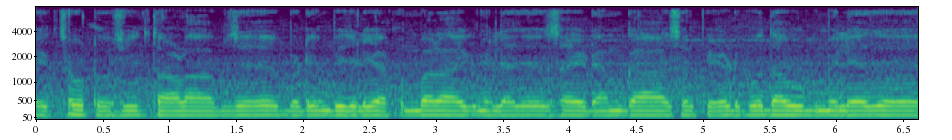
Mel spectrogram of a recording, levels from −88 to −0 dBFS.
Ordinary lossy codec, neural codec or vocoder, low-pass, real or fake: none; codec, 16 kHz, 16 kbps, FreqCodec, larger model; 7.2 kHz; fake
